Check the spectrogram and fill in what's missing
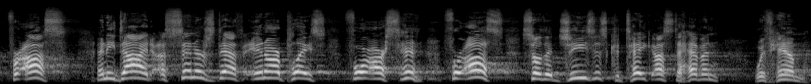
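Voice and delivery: loud, high, fervent sermon; preaching at full force. Acted. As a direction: preach it out to the crowd.

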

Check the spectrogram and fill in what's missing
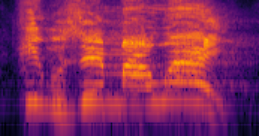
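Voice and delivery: put-on high, loud little-kid yell; protesting toddler. Preacher repeats grandson's excuse to crowd, high toddler yell. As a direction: imitate an indignant small child insisting.

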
